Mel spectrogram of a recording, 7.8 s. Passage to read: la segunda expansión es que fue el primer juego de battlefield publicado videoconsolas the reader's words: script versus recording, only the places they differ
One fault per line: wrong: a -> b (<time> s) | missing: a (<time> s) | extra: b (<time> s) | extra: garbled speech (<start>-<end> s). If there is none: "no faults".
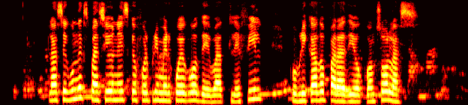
extra: para (5.5 s)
